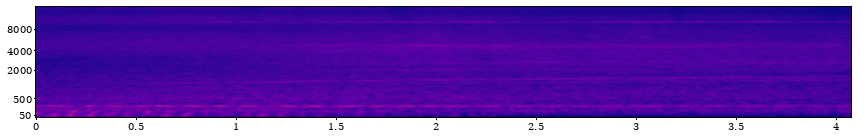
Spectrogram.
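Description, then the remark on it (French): A powerful supersonic wind tunnel of 60,000 horsepower, producing winds of nearly twice the speed of sound to study airflow, thrust and drag on aircraft, roars steadily with rushing airflow and a low mechanical hum, loud and continuous throughout with no talking. “un tunnel qui produit des vents d'une puissance de 60 000 chevaux, soit presque deux fois la vitesse du son.”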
